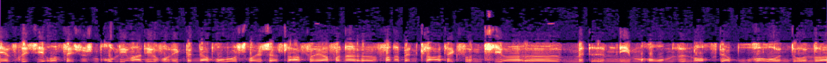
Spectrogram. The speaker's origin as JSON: {"language": "German", "town": "Eberswalde", "region": "Brandenburg", "country": "Germany", "said": "Wir kommen hier aus Eberswalde, Allemann."}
